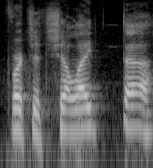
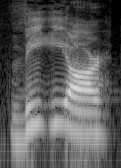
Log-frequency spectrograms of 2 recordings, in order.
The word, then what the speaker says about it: verticillata: This is Hydrilla verticillata leaf. I pronounced that middle word wrong. Not correct. Verticillata.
